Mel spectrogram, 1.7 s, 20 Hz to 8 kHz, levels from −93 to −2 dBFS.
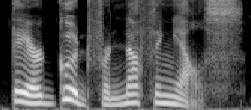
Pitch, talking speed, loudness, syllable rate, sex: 210 Hz, 215 wpm, -18 LUFS, 6.1 syllables/s, female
